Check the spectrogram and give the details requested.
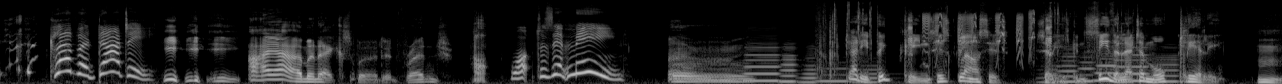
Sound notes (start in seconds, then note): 0.0 giggles; 1.6 giggles; 5.0 snorts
